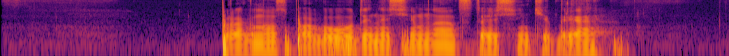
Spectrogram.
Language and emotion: Russian, sad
